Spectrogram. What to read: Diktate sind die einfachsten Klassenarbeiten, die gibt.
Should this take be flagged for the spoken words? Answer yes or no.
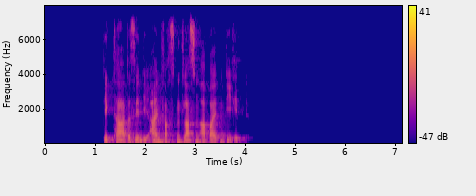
no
